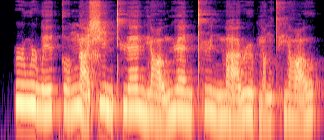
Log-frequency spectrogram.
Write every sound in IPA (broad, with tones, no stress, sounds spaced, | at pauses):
ɻ u˥ ɻ w e˧˥ ɪ̯ k ɤ˧˥ ŋ ä̰˨˩ ɕ i˥˩ n t̪ʰ ɥ ɛ˥ n̪ j ɑ̰˨˩ ʊ̯ n̪ ɥ ɛ˥˧ n t̪ʰ y˥˩ n m ä̰˨˩ ɻ ɻ̩˥˩ p j ɑ˩ ŋ t̪ʰ j ɑ̰˨˩˦ ʊ̯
